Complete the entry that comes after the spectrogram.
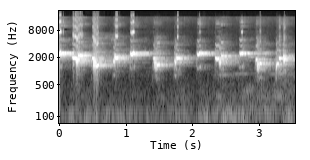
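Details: Yellow-vented bulbul singing to lure other bulbuls into song: a series of clear whistled notes, each dropping downward, repeated roughly every third of a second.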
